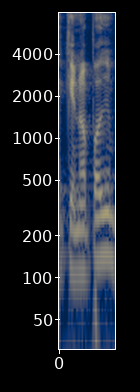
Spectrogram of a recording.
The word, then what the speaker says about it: Chenopodium: Chenopodium se escribe, se lee quenopodium, pero se escribe chenopodium.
